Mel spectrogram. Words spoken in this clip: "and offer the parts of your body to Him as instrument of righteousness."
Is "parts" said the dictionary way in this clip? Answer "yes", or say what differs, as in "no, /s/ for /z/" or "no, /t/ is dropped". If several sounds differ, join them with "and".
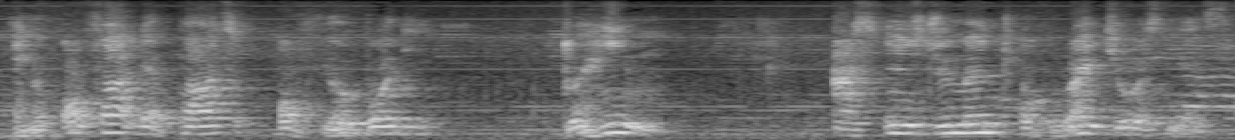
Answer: no, /s/ is dropped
